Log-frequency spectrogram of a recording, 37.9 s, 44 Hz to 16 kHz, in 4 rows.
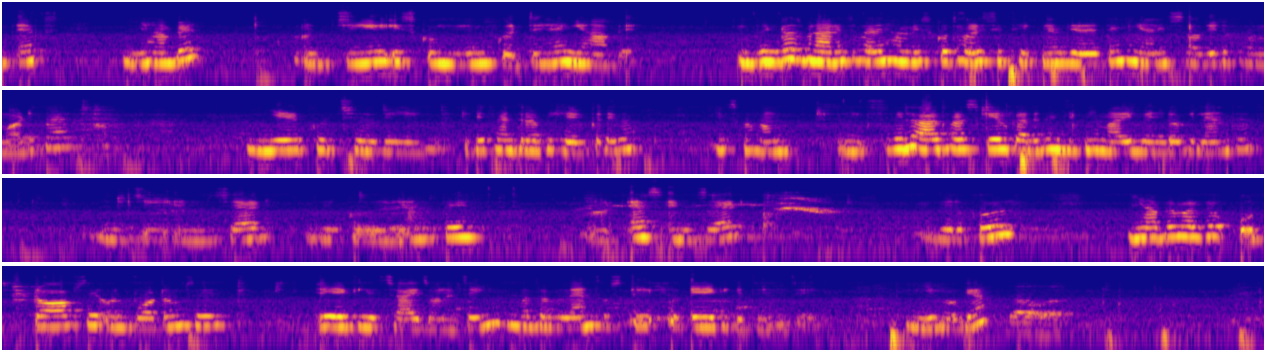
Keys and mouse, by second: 1.8 g, 6.4 click, 7.8 KP_2, 8.0 KP_2, 8.4 KP_2, 8.6 KP_2, 9.9 KP_4, 10.3 KP_4, 12.0 KP_2, 13.1 KP_8, 15.7 click, 17.2 KP_1, 19.0 g, 23.3 s, 29.7 g, 35.5 KP_9, 36.6 KP_9, 37.6 KP_9, 37.6 KP_1.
